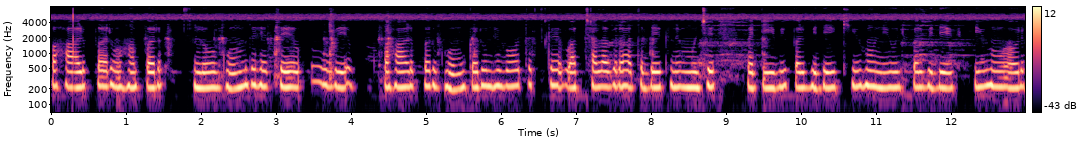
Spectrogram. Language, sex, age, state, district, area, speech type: Hindi, female, 18-30, Uttar Pradesh, Pratapgarh, urban, spontaneous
